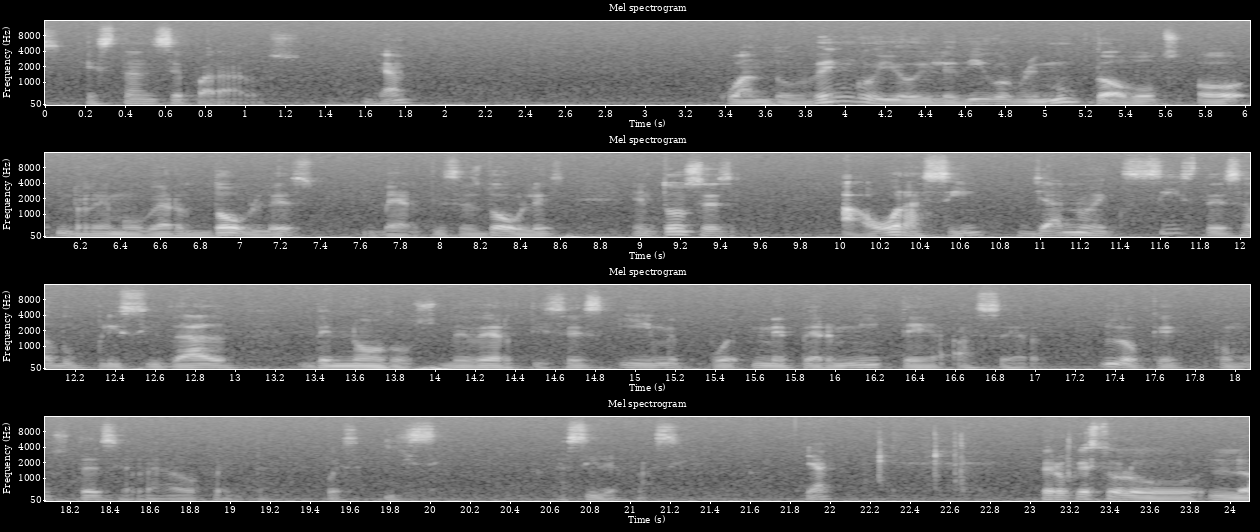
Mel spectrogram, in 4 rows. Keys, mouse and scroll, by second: 21.1-22.3 drag, 23.1 ctrl+r, 23.7 Escape.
